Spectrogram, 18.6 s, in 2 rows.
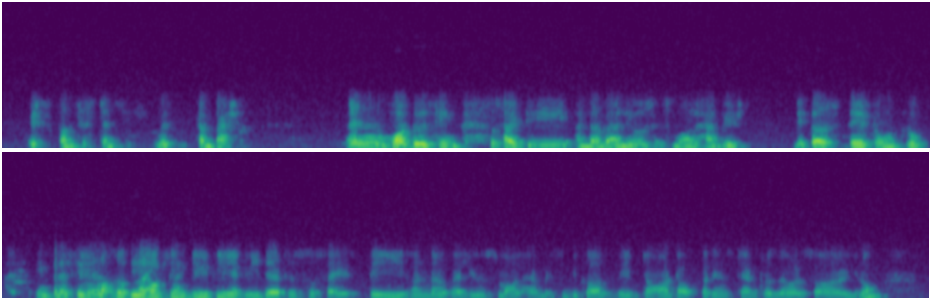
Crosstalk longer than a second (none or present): present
